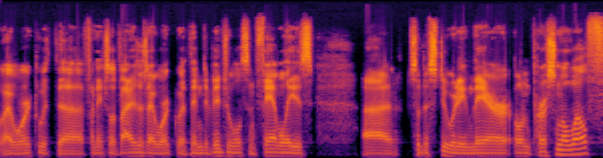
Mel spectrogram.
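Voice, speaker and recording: Very fast and very deep in pitch, a man with a New England accent speaks with ordinary pitch variation on a very clean recording with a silent background. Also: dry, close sound with no echo. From New England, Massachusetts. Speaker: investment advisor to nonprofits. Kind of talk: panel talk to live audience.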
